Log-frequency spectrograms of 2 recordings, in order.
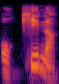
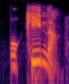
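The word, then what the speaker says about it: ʻokina: We call this the Okina.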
